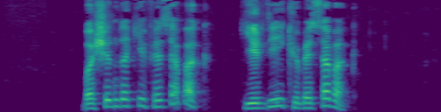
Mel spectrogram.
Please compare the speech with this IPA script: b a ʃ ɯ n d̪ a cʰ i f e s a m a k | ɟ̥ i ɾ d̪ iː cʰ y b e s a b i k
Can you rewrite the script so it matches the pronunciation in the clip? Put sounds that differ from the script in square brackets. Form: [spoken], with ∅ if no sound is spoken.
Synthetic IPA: b a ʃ ɯ n d̪ a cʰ i f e s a [b] a k | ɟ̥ i ɾ d̪ iː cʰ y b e s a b [a] k

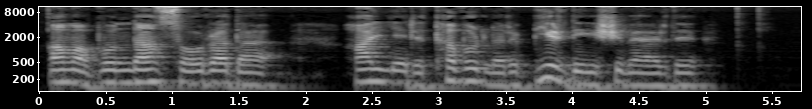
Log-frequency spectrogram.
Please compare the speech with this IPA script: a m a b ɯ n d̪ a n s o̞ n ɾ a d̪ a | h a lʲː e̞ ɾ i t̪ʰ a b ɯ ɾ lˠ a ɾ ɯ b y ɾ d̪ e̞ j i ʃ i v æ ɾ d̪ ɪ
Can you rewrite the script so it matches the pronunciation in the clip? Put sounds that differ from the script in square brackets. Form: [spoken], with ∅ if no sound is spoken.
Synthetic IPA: a m a b [u] n d̪ a n s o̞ n ɾ a d̪ a | h a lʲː e̞ ɾ i t̪ʰ a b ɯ ɾ lˠ a ɾ ɯ b [i] ɾ d̪ e̞ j i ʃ i v æ ɾ d̪ ɪ

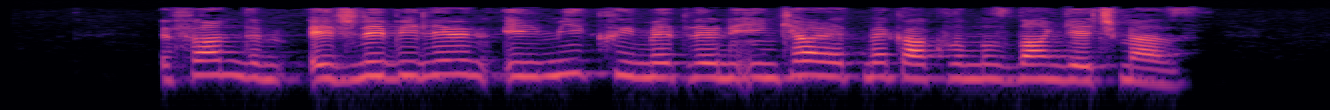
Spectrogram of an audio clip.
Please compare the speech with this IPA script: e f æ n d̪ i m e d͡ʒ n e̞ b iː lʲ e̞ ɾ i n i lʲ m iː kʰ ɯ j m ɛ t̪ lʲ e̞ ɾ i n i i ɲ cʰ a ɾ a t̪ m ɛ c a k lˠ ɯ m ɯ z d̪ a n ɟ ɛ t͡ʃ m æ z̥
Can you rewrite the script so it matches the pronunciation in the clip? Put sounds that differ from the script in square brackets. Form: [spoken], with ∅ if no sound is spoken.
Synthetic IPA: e f æ n d̪ i m e d͡ʒ n e̞ b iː lʲ e̞ ɾ i n i lʲ m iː kʰ ɯ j m ɛ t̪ lʲ e̞ ɾ i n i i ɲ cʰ a ɾ [ɛ] t̪ m ɛ c a k lˠ ɯ m ɯ z d̪ a n ɟ ɛ t͡ʃ m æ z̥

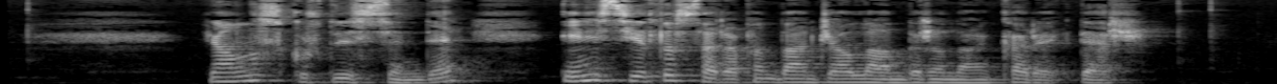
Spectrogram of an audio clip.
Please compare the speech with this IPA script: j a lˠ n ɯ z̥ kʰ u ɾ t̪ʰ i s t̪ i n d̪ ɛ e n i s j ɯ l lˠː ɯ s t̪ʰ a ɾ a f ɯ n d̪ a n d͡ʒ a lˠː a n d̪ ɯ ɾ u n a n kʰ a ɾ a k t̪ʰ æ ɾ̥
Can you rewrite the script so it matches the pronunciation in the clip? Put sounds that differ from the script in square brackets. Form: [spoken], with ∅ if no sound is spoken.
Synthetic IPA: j a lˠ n ɯ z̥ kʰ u ɾ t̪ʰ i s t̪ i n d̪ ɛ e n i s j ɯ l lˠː ɯ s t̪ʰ a ɾ a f ɯ n d̪ a n d͡ʒ a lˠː a n d̪ ɯ ɾ [ɯ] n a n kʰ a ɾ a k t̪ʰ æ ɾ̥

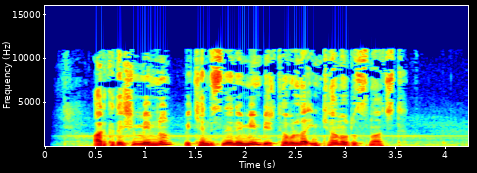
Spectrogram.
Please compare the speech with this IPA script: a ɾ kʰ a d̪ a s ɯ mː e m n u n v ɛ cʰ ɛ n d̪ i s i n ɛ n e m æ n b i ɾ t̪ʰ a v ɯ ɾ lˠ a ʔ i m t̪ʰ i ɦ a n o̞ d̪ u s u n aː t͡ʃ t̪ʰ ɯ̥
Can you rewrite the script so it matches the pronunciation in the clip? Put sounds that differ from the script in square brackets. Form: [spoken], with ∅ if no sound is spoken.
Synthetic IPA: a ɾ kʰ a d̪ a [ʃ] ɯ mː e m n u n v ɛ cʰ ɛ n d̪ i s i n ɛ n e m [i] n b i ɾ t̪ʰ a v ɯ ɾ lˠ a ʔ i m t̪ʰ i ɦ a n o̞ d̪ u s [ɯ] n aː t͡ʃ t̪ʰ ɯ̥

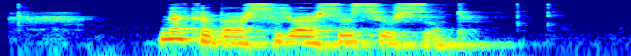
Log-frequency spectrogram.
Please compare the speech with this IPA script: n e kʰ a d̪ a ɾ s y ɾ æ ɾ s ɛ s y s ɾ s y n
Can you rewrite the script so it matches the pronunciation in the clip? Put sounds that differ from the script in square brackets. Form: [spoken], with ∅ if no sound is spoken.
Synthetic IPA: n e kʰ a d̪ a ɾ s y ɾ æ ɾ s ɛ s y [∅] ɾ s y n

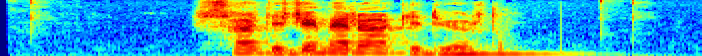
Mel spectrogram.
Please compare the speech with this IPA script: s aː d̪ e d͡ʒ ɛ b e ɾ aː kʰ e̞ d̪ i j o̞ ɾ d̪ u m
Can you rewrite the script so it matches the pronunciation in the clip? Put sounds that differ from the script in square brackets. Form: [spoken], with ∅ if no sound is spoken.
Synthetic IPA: s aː d̪ e d͡ʒ ɛ [m] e ɾ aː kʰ e̞ d̪ i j o̞ ɾ d̪ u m

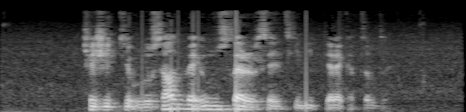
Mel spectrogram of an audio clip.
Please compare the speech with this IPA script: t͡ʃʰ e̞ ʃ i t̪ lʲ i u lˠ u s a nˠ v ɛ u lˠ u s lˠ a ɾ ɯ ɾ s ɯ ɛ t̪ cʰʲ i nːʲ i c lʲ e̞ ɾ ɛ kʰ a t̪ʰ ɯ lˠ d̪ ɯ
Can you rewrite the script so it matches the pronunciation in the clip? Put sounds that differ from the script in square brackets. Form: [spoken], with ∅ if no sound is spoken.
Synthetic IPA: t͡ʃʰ e̞ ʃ i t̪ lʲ i u lˠ u s a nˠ v ɛ u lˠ u s lˠ a ɾ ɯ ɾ s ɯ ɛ t̪ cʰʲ i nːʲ i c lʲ e̞ ɾ ɛ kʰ a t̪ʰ ɯ lˠ d̪ ɯ

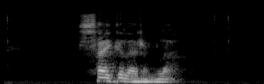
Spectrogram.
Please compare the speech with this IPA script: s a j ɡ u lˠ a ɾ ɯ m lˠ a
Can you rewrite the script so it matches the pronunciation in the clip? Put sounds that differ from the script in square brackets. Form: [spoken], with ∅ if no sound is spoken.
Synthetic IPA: s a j ɡ [ɯ] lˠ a ɾ ɯ m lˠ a

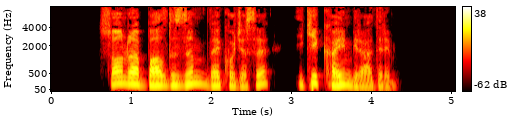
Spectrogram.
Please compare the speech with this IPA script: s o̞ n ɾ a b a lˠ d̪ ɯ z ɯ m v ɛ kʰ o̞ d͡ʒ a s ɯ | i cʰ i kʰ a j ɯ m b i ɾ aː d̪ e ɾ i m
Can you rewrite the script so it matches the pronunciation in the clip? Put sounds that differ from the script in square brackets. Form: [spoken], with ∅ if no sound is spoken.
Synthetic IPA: s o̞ n ɾ a b a lˠ d̪ ɯ z ɯ m v ɛ kʰ o̞ d͡ʒ a s ɯ | i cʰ i kʰ a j ɯ m b i ɾ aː d̪ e ɾ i m

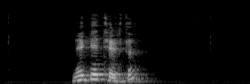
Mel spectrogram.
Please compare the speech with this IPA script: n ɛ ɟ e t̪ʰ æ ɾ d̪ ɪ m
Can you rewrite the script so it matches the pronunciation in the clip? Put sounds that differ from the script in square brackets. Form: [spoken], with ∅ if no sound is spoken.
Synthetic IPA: n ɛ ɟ e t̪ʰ [i] ɾ d̪ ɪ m

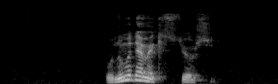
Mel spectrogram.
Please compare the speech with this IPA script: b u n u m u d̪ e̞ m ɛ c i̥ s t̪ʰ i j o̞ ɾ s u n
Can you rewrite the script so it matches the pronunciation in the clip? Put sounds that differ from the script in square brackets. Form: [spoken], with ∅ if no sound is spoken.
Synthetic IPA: b u n u m u d̪ e̞ m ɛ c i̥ s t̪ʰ i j o̞ ɾ s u n

